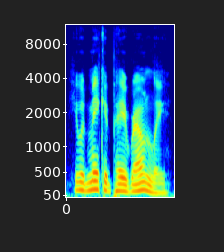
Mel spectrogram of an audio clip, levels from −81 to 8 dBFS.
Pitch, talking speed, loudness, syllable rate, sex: 130 Hz, 265 wpm, -15 LUFS, 5.6 syllables/s, male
